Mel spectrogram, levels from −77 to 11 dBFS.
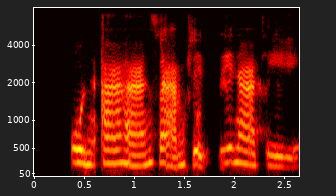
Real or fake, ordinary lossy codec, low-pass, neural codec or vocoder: fake; none; 7.2 kHz; codec, 24 kHz, 1.5 kbps, HILCodec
